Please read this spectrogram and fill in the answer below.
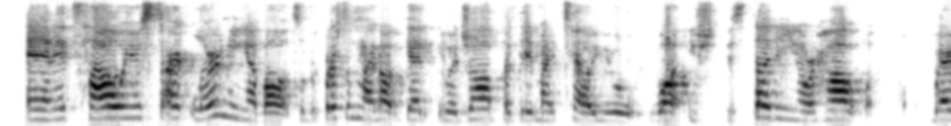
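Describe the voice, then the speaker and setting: A woman speaks at a very fast pace in a fairly high pitch with ordinary pitch variation. Her tone is bright and sharp, and the sound is dry and close with no echo. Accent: Brazilian. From Brazil. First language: Portuguese. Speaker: security professional. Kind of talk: interview. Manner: halting, repeats words.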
